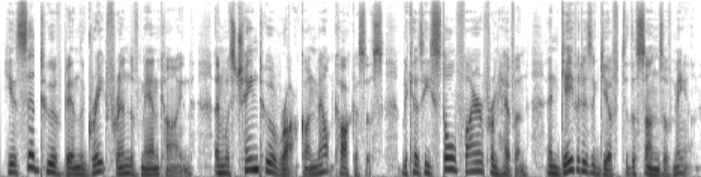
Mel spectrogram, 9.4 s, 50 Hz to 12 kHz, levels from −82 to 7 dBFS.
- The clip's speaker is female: No, male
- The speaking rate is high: Yes, fast, 235 wpm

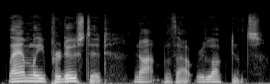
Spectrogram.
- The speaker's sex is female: No, male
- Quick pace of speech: No, slow, 135 wpm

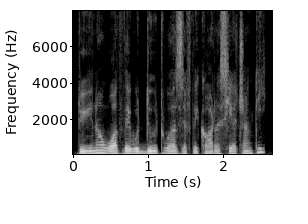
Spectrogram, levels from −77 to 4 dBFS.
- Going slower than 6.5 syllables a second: No, 6.8 syllables/s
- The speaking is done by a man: Yes, male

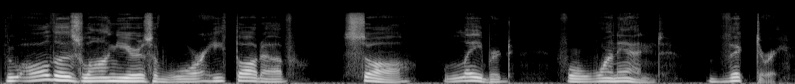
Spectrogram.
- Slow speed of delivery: Yes, slow, 115 wpm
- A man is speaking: Yes, male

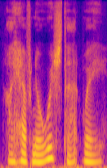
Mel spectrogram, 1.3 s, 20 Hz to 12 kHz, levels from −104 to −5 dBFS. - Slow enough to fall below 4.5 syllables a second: No, 5.3 syllables/s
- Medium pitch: Yes, medium, 165 Hz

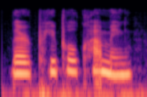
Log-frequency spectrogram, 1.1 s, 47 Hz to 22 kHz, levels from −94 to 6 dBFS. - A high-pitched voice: Yes, high, 220 Hz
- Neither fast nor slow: No, fast, 215 wpm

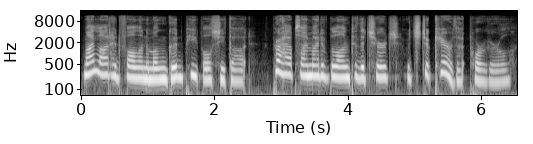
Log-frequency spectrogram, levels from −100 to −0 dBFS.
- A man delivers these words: No, female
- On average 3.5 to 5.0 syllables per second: No, 5.2 syllables/s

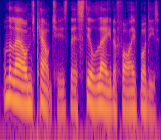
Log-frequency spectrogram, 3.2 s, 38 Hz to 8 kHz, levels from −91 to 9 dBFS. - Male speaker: Yes, male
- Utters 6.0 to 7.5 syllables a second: No, 4.6 syllables/s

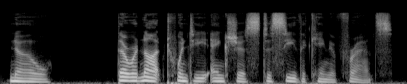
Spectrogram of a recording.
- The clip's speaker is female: Yes, female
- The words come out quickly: No, average, 175 wpm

